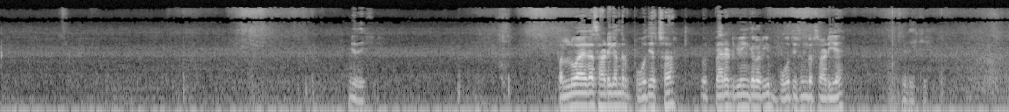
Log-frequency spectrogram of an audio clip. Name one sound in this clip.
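Fabric rustles softly as it is handled.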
